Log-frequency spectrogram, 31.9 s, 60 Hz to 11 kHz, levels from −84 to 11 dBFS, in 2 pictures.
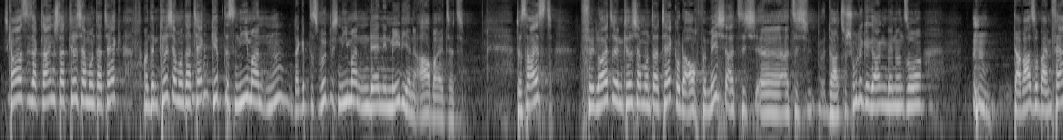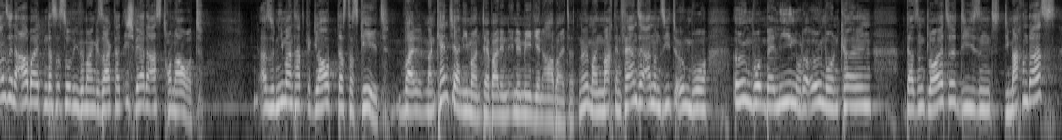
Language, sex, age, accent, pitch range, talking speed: German, male, 20-39, German, 185-235 Hz, 200 wpm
